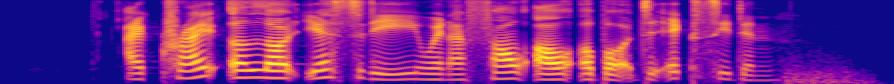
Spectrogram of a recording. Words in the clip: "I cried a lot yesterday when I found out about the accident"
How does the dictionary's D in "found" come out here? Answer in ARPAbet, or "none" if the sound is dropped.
none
